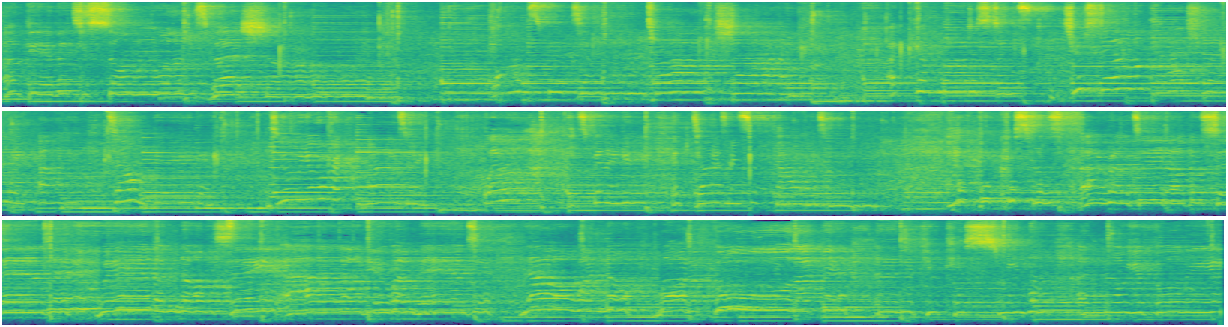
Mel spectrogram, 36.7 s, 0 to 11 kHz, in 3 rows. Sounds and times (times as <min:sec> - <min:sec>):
Female singing: 0:00.0 - 0:04.0, 0:04.8 - 0:08.2, 0:08.9 - 0:36.7
Music: 0:00.0 - 0:36.7
Speech: 0:18.1 - 0:21.0.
